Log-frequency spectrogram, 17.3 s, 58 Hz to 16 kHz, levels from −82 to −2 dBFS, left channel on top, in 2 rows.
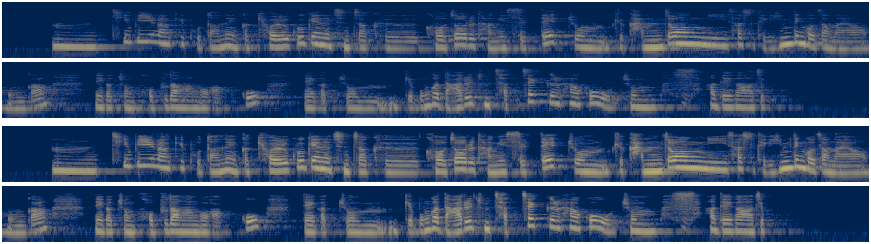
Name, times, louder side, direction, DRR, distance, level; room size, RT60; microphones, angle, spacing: voice 1, 0.5-16.3, right 5 dB, 55° right, 18 dB, 0.4 m, -35 dB
16.5 x 6.3 x 8.5 m, 0.89 s
head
